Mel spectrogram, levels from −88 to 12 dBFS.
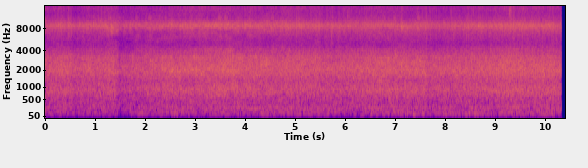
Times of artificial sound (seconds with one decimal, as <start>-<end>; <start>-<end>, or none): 1.2-4.8; 6.6-7.5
